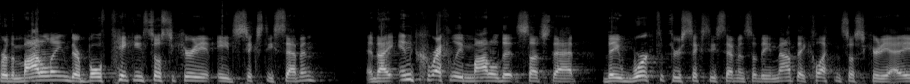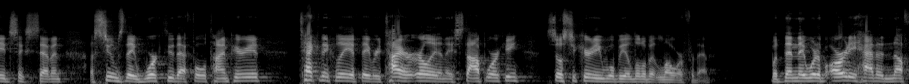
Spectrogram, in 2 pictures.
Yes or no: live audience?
yes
